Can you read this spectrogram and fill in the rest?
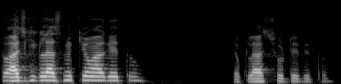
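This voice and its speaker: A man's voice: high-pitched, moderate pace, a little mellow, no echo. Blunt, teasing male chemistry teacher. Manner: blunt, teasing, quizzes students with rough slang. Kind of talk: classroom lecture with questioning. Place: classroom with students.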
